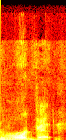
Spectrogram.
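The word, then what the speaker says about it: Rortvedt: Ben Roorvet put him in a tough spot there at the end of the game to produce with a chance to tie the game.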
